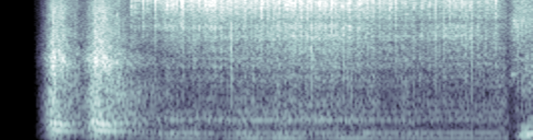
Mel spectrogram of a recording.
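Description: Car exhaust blipped twice in quick succession, each rev falling away, then settling into a steady idle, with a new rev rising just before the end.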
